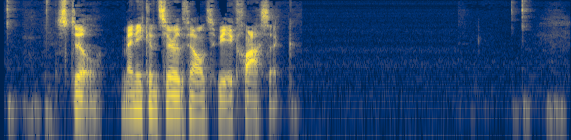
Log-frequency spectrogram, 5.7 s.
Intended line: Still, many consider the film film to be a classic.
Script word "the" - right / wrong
right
